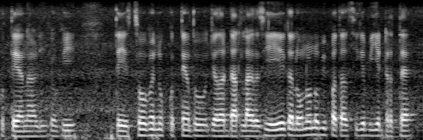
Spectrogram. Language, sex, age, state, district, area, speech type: Punjabi, male, 18-30, Punjab, Barnala, rural, spontaneous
